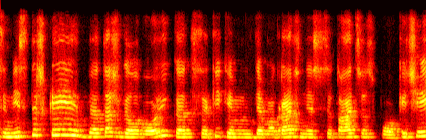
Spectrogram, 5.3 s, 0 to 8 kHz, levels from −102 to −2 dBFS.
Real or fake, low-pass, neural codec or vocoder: real; 7.2 kHz; none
